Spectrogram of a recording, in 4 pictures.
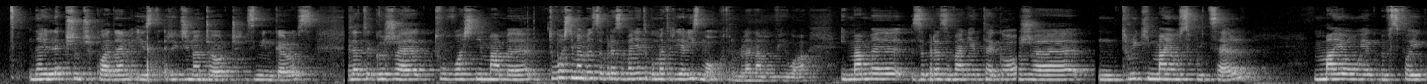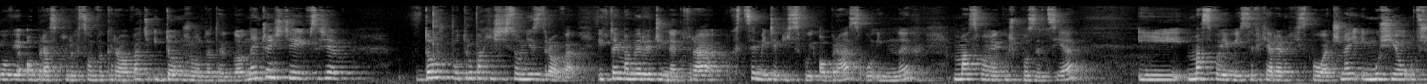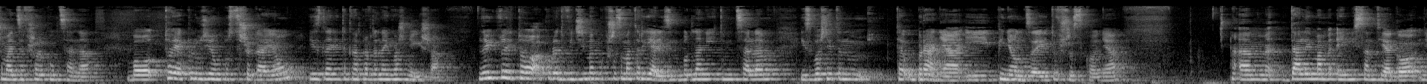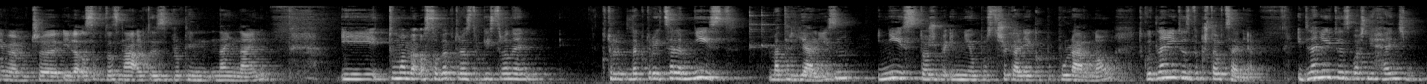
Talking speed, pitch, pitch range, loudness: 185 wpm, 235 Hz, 210-250 Hz, -20 LUFS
